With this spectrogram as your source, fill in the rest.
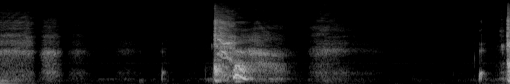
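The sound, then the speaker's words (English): Several forceful coughs and a sneeze from a person who is sick with congestion. One loud explosive burst comes midway, with rougher throaty coughs before it, a softer breathy one after, and a final sharp cough at the end. “Oh, well, if you guys ever wanted to know what I cough like, what I sneeze like, what I sound like when I'm sick, I guess, I don't know, affected.”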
